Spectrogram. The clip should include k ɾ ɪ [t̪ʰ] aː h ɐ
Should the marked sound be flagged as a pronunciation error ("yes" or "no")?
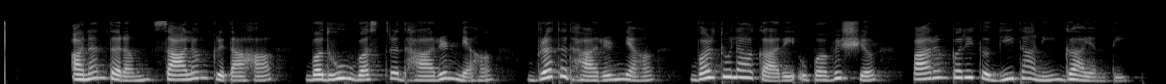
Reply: yes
